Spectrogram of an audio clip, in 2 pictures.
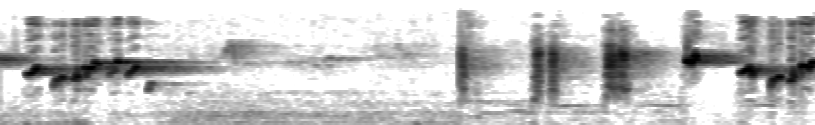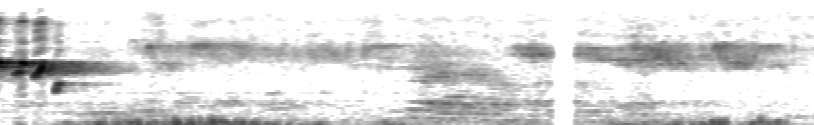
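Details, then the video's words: A bulbul sings two lively warbled phrases of quick whistles. Between them come a few broadband knocks, with soft rustling and low thuds afterwards. "سمع بلابيلك وشوف تغريد بلابل"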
